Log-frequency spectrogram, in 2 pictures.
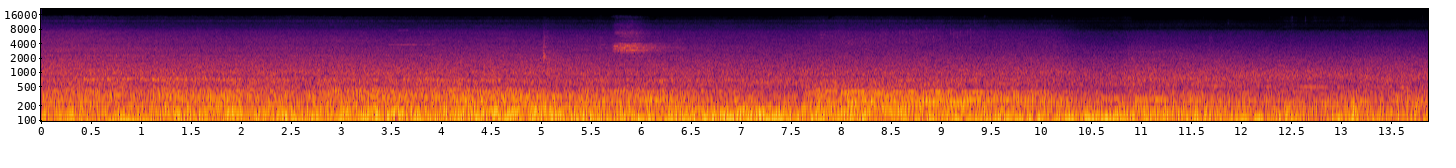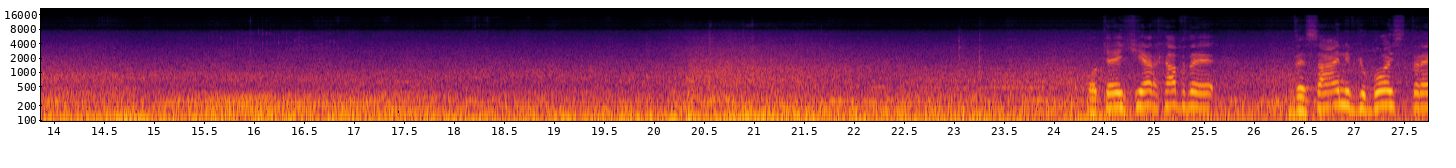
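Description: Traffic rumbles steadily from a road below.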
